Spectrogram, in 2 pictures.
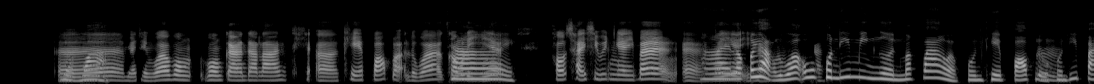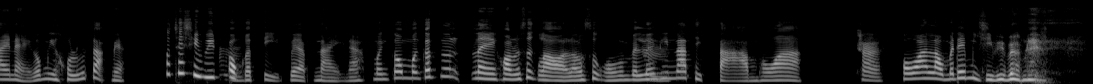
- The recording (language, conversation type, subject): Thai, podcast, ทำไมคนเราถึงชอบติดตามชีวิตดาราราวกับกำลังดูเรื่องราวที่น่าตื่นเต้น?
- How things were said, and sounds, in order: other background noise; laughing while speaking: "มีชีวิตแบบนั้น"; chuckle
